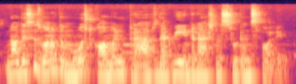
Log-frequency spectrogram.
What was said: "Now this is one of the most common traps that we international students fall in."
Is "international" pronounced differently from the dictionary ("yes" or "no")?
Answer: no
